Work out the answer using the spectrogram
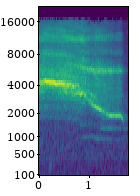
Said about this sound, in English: The stone flew up with a whistling sound.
